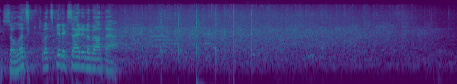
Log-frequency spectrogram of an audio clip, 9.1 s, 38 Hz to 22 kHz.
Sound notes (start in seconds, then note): 1.0 crowd applauding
